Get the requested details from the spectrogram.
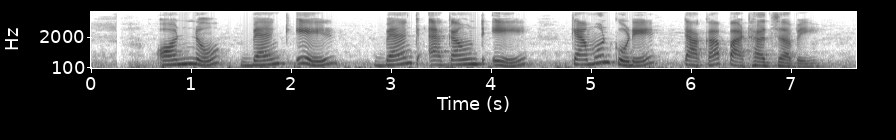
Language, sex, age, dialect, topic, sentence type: Bengali, female, 18-24, Rajbangshi, banking, question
